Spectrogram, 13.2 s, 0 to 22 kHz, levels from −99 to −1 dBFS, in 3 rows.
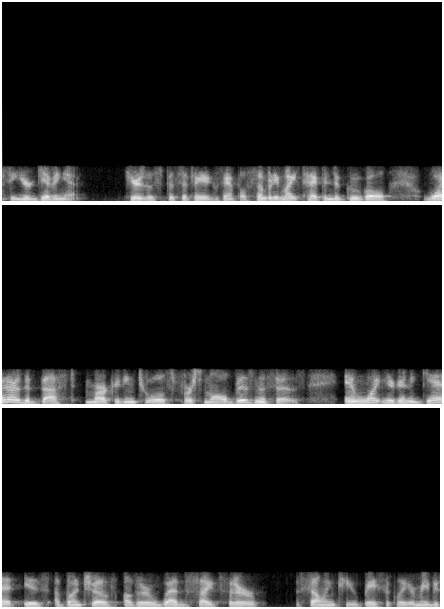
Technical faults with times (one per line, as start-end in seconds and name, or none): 0.00-13.19 AMR narrowband mobile codec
